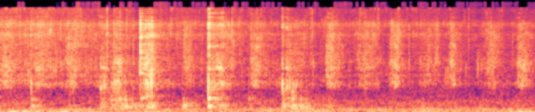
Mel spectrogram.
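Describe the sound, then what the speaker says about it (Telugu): Chana dal and urad dal fry in a pan, a steady close sizzle with occasional scraping stirs of a spoon against the pan. "వేగుతోందండి."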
